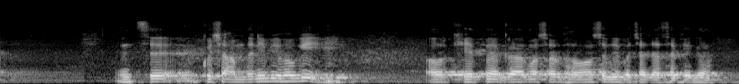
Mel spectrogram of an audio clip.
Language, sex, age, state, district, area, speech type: Hindi, male, 45-60, Uttar Pradesh, Varanasi, rural, spontaneous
